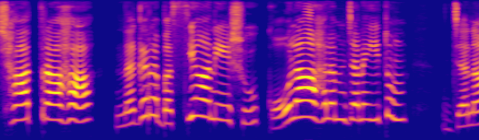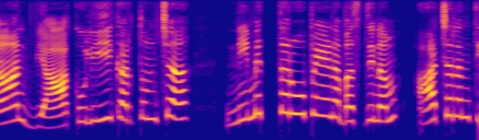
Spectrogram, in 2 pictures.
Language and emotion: Sanskrit, disgusted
